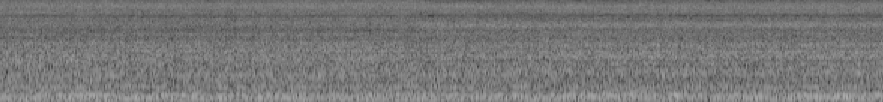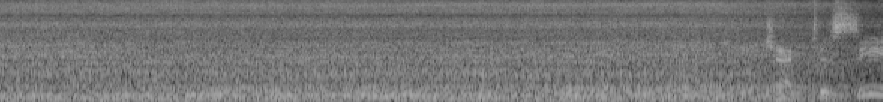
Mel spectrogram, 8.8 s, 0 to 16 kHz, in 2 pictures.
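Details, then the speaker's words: Goodman GKS9 high-efficiency gas furnace fired up after a DIY fix for water leaking: a steady low rumble and even hum with no surging, popping or rattles, running smoothly. "reinstall the bottom panel we switch it on automatically you can lift the top open and watch the flame ignite that sounds exciting isn't it get the marshmallow ready"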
